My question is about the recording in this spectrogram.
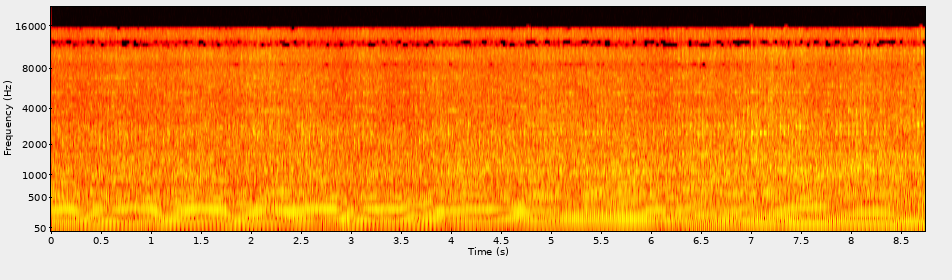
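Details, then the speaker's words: Lawn Boy lawn mower unused for almost a year, after starting fluid and carburetor cleaner: steady, even drone holding pitch while cutting grass, no surging or stumbling; running healthy under load. "y esta mire ya está jalando la máquina muy bien y está cortando el zacate"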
